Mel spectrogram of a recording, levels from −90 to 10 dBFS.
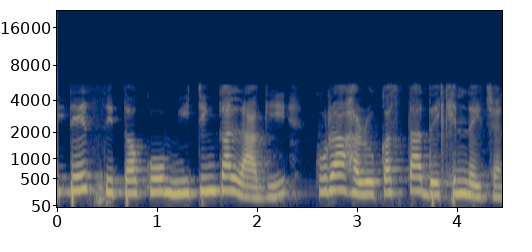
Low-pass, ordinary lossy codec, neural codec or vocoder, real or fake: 5.4 kHz; none; none; real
